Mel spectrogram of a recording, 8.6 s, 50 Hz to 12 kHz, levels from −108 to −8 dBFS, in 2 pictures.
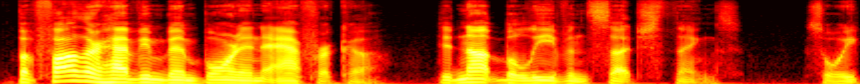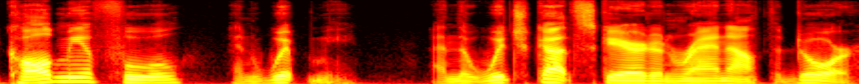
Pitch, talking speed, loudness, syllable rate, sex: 100 Hz, 225 wpm, -22 LUFS, 5.6 syllables/s, male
